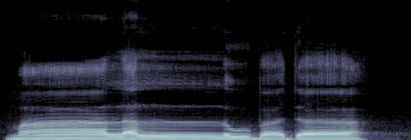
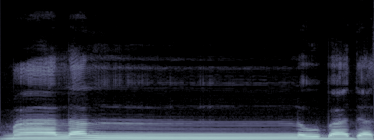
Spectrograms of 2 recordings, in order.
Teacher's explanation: jadi fathah tanwin nya ini masuk ke huruf lam tetapi tidak mendengung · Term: idgham bi la guna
